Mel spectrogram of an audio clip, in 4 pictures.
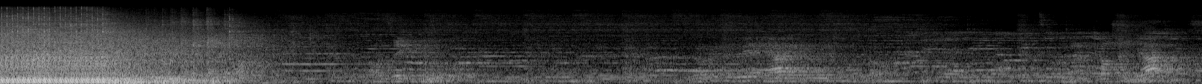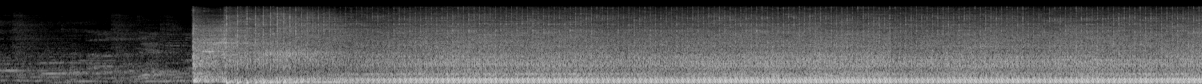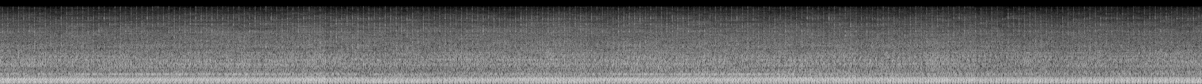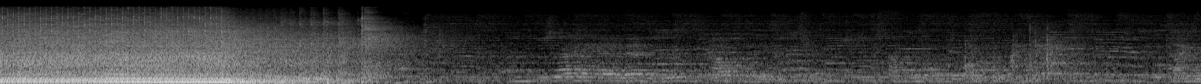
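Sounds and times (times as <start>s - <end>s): small engine starting and running: 0.0s - 3.0s, 14.0s - 40.3s.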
